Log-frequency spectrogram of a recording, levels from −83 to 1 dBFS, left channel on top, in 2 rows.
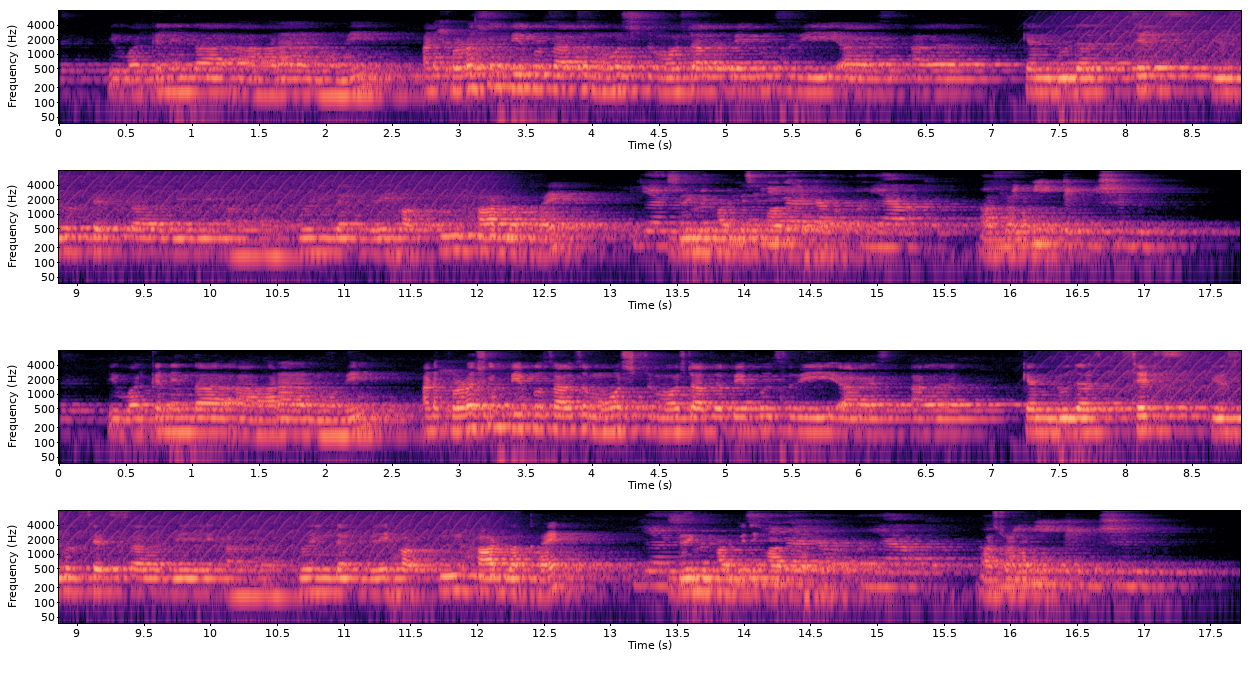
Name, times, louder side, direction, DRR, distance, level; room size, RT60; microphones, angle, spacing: voice 1, 0.4-2.4 2.7-6.8 7.2-12.7 13.4-14.5 15.7-16.2, right 2 dB, 55° right, 5 dB, 0.9 m, -22 dB
sound 1, 7.2-12.3, right 1 dB, 5° right, 0.7 m, -37 dB
voice 2, 13.1-15.4 15.8-17.1, left 2 dB, 55° left, -1 dB, 1.7 m, -29 dB
8.2 x 8.0 x 5.5 m, 2.3 s
head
